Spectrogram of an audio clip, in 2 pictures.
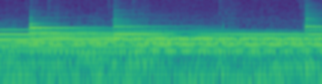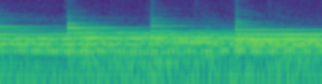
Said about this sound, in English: I'll get it. I've watched a lot of movies, and one of the first things you notice is that a doorbell can change your life.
